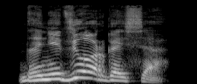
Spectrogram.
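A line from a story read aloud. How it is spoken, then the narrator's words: Growl. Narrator (Russian): рыкнул мужчина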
